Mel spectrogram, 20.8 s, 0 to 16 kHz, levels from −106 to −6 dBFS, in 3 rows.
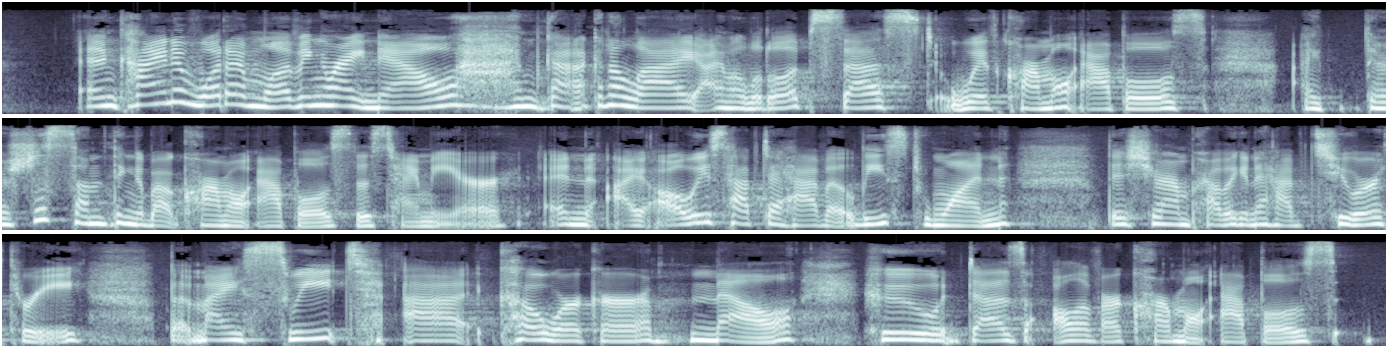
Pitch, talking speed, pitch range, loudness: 205 Hz, 175 wpm, 185-235 Hz, -11 LUFS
